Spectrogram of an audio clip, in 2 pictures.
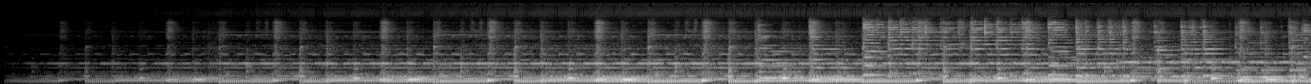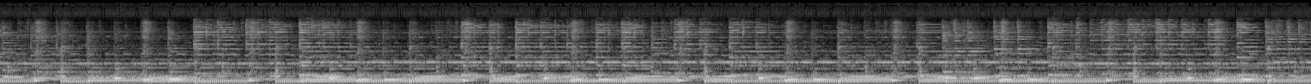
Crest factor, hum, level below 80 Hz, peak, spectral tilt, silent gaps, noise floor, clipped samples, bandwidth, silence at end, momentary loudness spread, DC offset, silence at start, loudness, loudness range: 16 dB; none; -44 dBFS; -2 dBFS; -5 dB/octave; none; -47 dBFS; under 0.1%; 19 kHz; 0 s; 8 LU; under 0.1%; 0.6 s; -18 LUFS; 6 LU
